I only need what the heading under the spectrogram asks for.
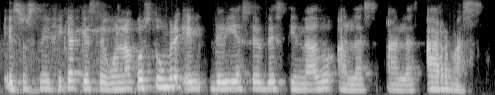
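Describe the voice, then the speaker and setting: Lecturing on philosophy at a normal pace, this woman has a mid-range voice and a steady tone. She regularly checks in with tag questions and repeats words as she organizes her ideas, captured in a dull lo-fi recording.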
